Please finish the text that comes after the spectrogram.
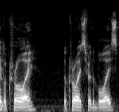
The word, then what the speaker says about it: LaCroix: It's definitely LaCroix. How do you say it? Do you say, I like to say LaCroix.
